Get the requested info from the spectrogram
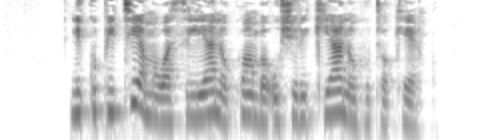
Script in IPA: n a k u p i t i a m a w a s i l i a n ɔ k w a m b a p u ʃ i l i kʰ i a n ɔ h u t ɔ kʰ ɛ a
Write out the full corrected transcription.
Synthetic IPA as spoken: n i k u p i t i a m a w a s i l i a n ɔ k w a m b a ʔ u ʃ i ɾ i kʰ i a n ɔ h u t ɔ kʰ ɛ a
